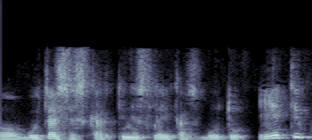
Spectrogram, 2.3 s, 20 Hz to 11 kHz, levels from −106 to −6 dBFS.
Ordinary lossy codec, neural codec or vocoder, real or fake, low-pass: AAC, 32 kbps; none; real; 7.2 kHz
